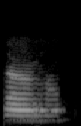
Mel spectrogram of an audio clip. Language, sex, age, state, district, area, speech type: Sindhi, male, 30-45, Gujarat, Junagadh, rural, conversation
